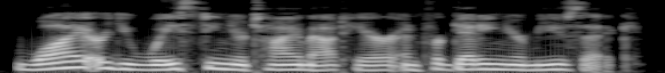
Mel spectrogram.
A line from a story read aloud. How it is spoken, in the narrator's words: he asked harshly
